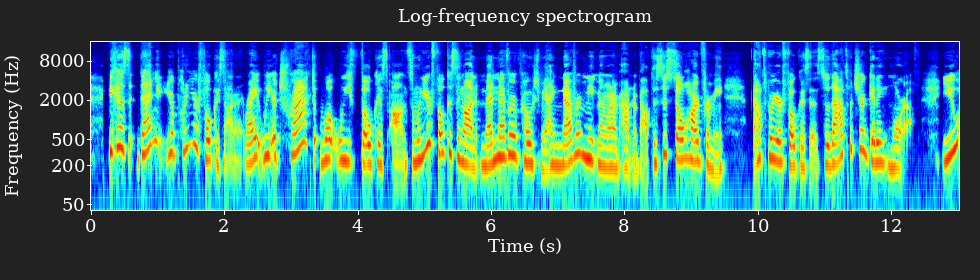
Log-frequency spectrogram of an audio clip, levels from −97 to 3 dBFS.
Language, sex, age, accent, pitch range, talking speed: English, female, 20-39, American, 220-300 Hz, 240 wpm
